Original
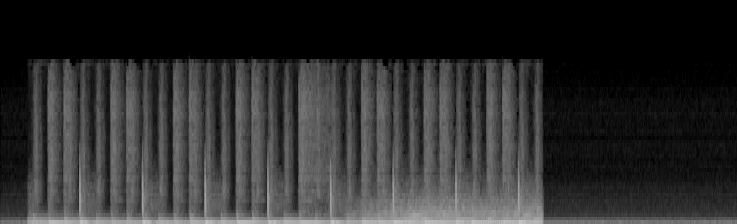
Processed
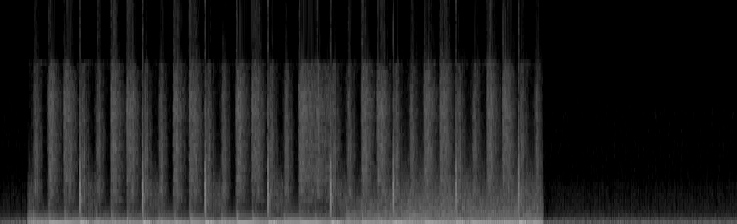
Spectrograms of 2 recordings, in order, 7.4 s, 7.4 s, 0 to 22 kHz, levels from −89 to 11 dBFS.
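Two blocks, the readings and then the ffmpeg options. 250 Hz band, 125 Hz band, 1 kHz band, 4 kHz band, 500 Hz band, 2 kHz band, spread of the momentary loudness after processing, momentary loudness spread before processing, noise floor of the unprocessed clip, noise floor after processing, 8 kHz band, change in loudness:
-13.0 dB, -12.0 dB, -15.5 dB, -11.0 dB, -15.0 dB, -15.0 dB, 6 LU, 7 LU, -47 dBFS, -57 dBFS, -9.0 dB, -12.5 dB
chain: -filter_complex "[0:a]aeval=exprs='max(val(0),0)':c=same,acrossover=split=220|3000[a][b][c];[b]acompressor=threshold=-34dB:ratio=6[d];[a][d][c]amix=inputs=3:normalize=0,volume=-6dB"

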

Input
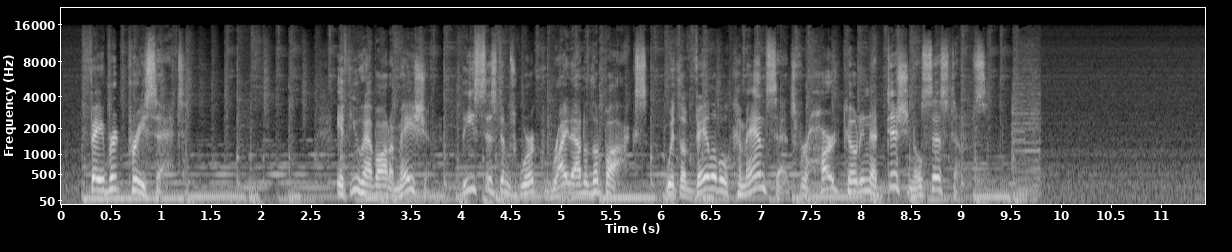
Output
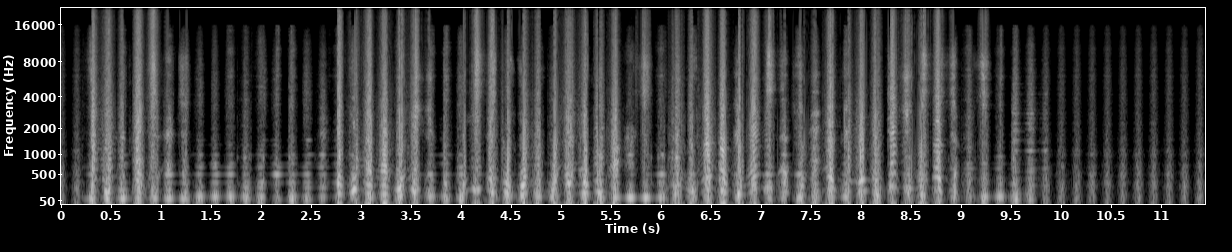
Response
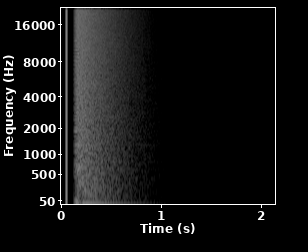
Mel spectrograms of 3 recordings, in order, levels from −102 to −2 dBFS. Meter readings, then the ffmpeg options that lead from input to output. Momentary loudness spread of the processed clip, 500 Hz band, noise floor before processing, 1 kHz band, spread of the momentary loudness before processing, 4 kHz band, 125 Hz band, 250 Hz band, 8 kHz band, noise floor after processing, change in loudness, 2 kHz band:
13 LU, -13.5 dB, -51 dBFS, -6.0 dB, 14 LU, -2.5 dB, -8.0 dB, -10.0 dB, -5.5 dB, -76 dBFS, -8.0 dB, -7.0 dB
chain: -filter_complex "[0:a]bandreject=f=50:t=h:w=6,bandreject=f=100:t=h:w=6,bandreject=f=150:t=h:w=6,bandreject=f=200:t=h:w=6,bandreject=f=250:t=h:w=6,asplit=2[a][b];[b]alimiter=limit=-17dB:level=0:latency=1:release=29,volume=2dB[c];[a][c]amix=inputs=2:normalize=0,aeval=exprs='(mod(3.98*val(0)+1,2)-1)/3.98':c=same,aecho=1:1:65|75:0.211|0.266[d];[1:a]atrim=start_sample=2205,atrim=end_sample=3528,asetrate=39249,aresample=44100[e];[d][e]afir=irnorm=-1:irlink=0,aeval=exprs='val(0)*pow(10,-36*(0.5-0.5*cos(2*PI*6.5*n/s))/20)':c=same,volume=-3dB"

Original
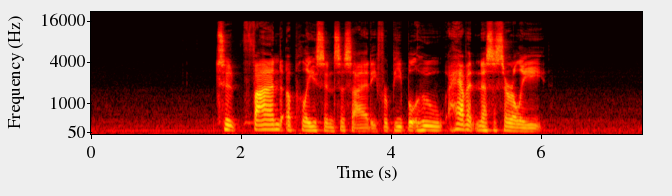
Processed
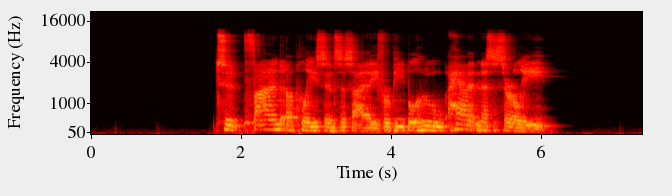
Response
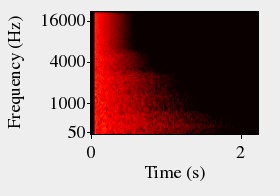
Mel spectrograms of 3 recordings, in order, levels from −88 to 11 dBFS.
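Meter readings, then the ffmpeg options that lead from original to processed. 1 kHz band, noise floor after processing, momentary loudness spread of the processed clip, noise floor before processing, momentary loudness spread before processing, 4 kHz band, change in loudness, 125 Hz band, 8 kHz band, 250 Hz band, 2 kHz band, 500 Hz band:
-7.5 dB, -73 dBFS, 4 LU, -55 dBFS, 11 LU, -6.5 dB, -4.5 dB, -2.0 dB, -6.5 dB, -1.5 dB, -7.0 dB, -2.5 dB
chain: -filter_complex "[0:a]asplit=2[a][b];[b]adelay=36,volume=-3.5dB[c];[a][c]amix=inputs=2:normalize=0,agate=range=-14dB:threshold=-48dB:ratio=16:detection=peak,acompressor=threshold=-24dB:ratio=6,alimiter=level_in=0.5dB:limit=-24dB:level=0:latency=1:release=14,volume=-0.5dB,anlmdn=0.0631,bandreject=f=278.6:t=h:w=4,bandreject=f=557.2:t=h:w=4,bandreject=f=835.8:t=h:w=4,bandreject=f=1.1144k:t=h:w=4,bandreject=f=1.393k:t=h:w=4,bandreject=f=1.6716k:t=h:w=4,bandreject=f=1.9502k:t=h:w=4,bandreject=f=2.2288k:t=h:w=4,bandreject=f=2.5074k:t=h:w=4,bandreject=f=2.786k:t=h:w=4,bandreject=f=3.0646k:t=h:w=4,bandreject=f=3.3432k:t=h:w=4,bandreject=f=3.6218k:t=h:w=4,bandreject=f=3.9004k:t=h:w=4,bandreject=f=4.179k:t=h:w=4,bandreject=f=4.4576k:t=h:w=4,bandreject=f=4.7362k:t=h:w=4,bandreject=f=5.0148k:t=h:w=4,bandreject=f=5.2934k:t=h:w=4,bandreject=f=5.572k:t=h:w=4,bandreject=f=5.8506k:t=h:w=4,bandreject=f=6.1292k:t=h:w=4,asplit=2[d][e];[e]aecho=0:1:71|142|213:0.224|0.0649|0.0188[f];[d][f]amix=inputs=2:normalize=0,aresample=22050,aresample=44100,adynamicequalizer=threshold=0.00355:dfrequency=2500:dqfactor=0.7:tfrequency=2500:tqfactor=0.7:attack=5:release=100:ratio=0.375:range=3:mode=cutabove:tftype=highshelf,volume=6.5dB"

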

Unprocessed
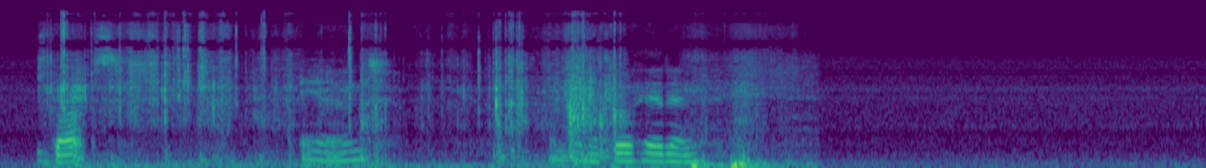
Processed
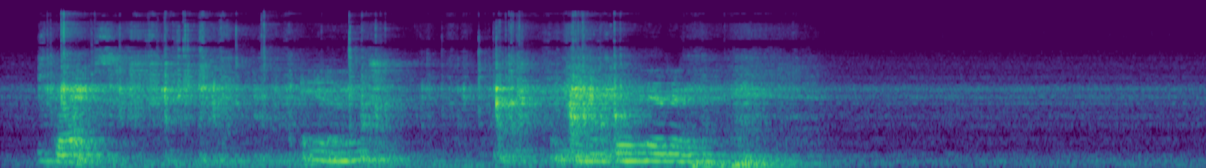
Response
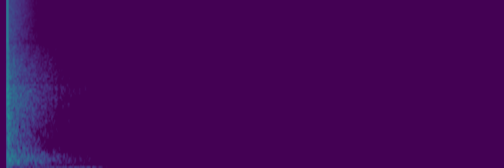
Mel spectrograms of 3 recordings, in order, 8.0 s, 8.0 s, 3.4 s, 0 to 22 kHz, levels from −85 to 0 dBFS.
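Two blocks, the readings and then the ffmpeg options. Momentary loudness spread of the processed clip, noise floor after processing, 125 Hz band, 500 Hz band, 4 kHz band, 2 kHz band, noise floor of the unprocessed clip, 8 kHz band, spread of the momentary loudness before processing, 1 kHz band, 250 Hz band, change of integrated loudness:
17 LU, -50 dBFS, +6.5 dB, +5.0 dB, +8.0 dB, +15.5 dB, -60 dBFS, +3.5 dB, 17 LU, +9.5 dB, +11.0 dB, +11.5 dB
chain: -filter_complex "[0:a]equalizer=f=2.3k:t=o:w=0.77:g=8[a];[1:a]atrim=start_sample=2205,afade=t=out:st=0.38:d=0.01,atrim=end_sample=17199[b];[a][b]afir=irnorm=-1:irlink=0,volume=5.5dB"

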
